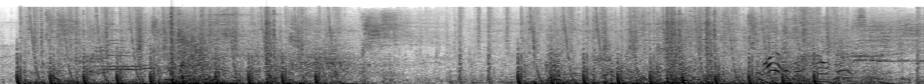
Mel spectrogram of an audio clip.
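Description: Zombies growl and snarl.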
